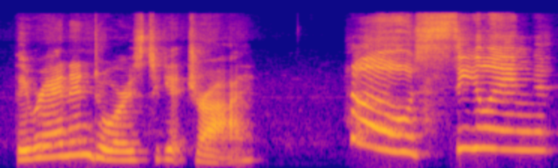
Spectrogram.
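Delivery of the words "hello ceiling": much higher, slow greeting; cheerful lanky mouse; tall mouse. A narrator's reading. Very Tall Mouse greeting friend, high and slow. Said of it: "said Very Tall Mouse".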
